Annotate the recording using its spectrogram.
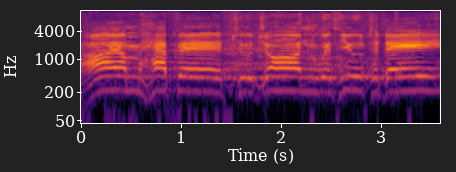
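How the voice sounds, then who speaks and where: A man's raised, projected voice, high-pitched for a man, with an American accent and monotone, flat intonation over noticeable background noise. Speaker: civil rights leader, minister. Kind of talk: historic public oration at a rally. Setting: outdoor rally PA system, 1960s recording. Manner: rhythmic, impassioned, preacher-like cadence.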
